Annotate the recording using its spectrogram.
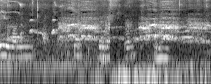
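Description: A rooster crowing in the background: long drawn-out calls starting about a second in.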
